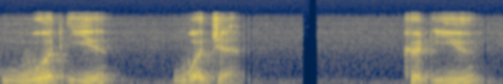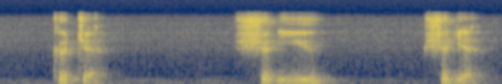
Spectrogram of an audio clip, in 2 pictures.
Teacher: we're going to see the combination of d plus y, and there will be coalescence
